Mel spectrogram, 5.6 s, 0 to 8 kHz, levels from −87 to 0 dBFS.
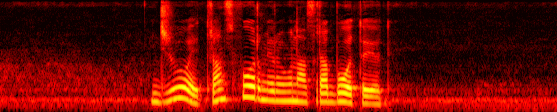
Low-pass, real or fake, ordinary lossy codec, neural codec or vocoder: none; fake; none; codec, 16 kHz, 4 kbps, X-Codec, WavLM features, trained on Multilingual LibriSpeech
